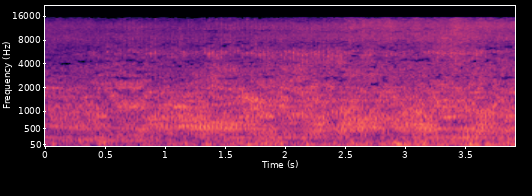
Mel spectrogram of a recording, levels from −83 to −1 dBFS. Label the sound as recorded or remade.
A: recorded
